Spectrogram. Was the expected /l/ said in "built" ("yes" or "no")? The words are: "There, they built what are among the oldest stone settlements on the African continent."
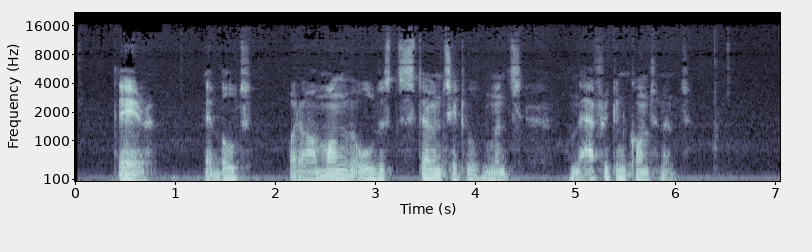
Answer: yes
